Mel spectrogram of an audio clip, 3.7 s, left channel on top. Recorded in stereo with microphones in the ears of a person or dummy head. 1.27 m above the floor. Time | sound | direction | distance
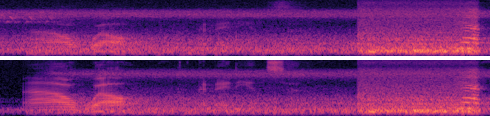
0.2 | a man speaking | 65° right (ahead or behind) | 1.6 m
2.7 | a child speaking | 5° right (ahead or behind) | 0.8 m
